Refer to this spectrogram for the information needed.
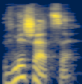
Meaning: to interfere, to intervene, to meddle
- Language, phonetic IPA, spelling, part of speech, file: Russian, [vmʲɪˈʂat͡sːə], вмешаться, verb, Ru-вмешаться.ogg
